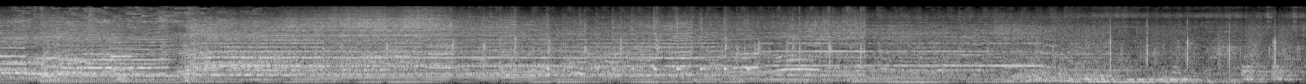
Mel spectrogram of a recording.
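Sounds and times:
congregation singing: 0.0 - 11.5
instrumental backing: 0.0 - 13.0.

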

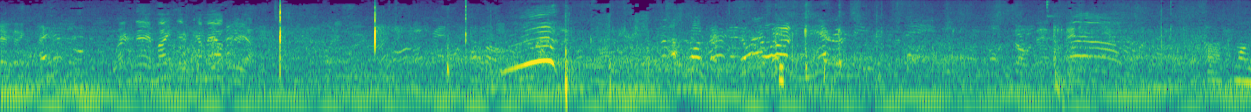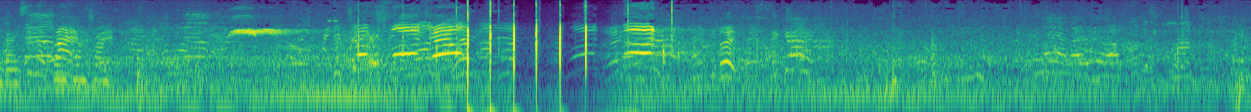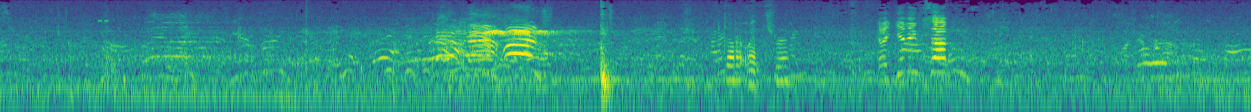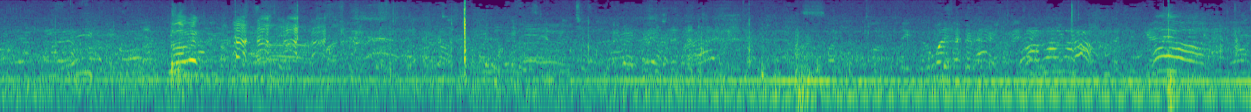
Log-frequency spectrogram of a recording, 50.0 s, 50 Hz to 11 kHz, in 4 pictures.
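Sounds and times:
people calling out: 4.8 - 5.8, 12.2 - 20.8, 28.6 - 31.0.

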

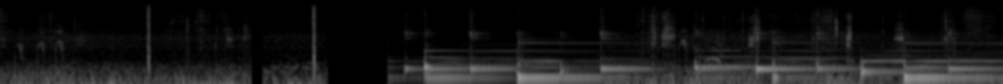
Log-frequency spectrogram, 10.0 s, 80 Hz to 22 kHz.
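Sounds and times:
slow handpan music: 3.9 - 10.0.

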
